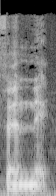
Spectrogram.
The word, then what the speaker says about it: Fenwick: And this was followed by a second st- uh, where they accused the National Church offices and Bishop Fenwick of being, it's spelled Fenwick, but it's pronounced Fennick. I think you're I'm right in saying that. – Yeah, you Fennick.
